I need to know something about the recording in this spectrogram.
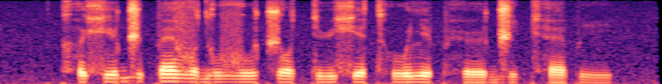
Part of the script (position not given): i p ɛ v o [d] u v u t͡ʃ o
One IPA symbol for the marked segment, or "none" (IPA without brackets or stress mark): d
